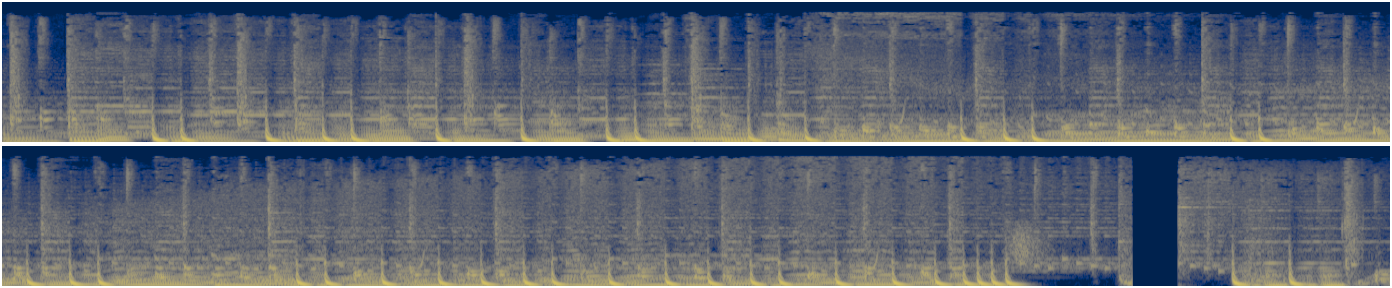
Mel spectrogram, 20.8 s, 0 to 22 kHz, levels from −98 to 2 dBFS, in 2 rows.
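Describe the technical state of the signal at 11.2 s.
No fault is audible at 11.2 s, and the signal is intact at that point.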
